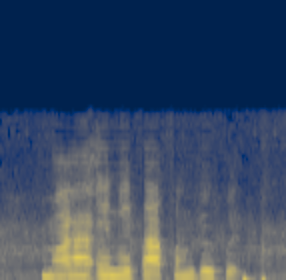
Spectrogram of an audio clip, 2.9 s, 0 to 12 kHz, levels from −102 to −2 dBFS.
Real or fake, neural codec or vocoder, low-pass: fake; codec, 16 kHz, 1.1 kbps, Voila-Tokenizer; 7.2 kHz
